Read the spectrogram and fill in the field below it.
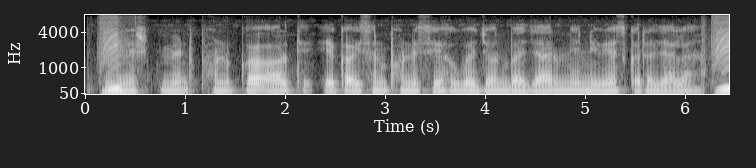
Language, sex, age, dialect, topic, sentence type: Bhojpuri, male, 25-30, Western, banking, statement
